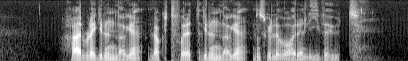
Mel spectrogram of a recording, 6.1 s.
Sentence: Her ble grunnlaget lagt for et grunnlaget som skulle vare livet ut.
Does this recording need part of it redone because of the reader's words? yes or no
no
